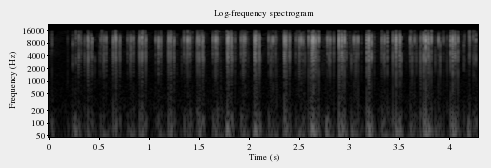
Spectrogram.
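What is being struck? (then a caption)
Acrylic nail tips. Long, solid coffin-shaped acrylic press-on nails have their tips tapped and scratched against the nails of the other hand. The result is a fast, uneven run of short, bright clicks and scrapes, each with a crisp high edge, a faint low thump and almost no ring.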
